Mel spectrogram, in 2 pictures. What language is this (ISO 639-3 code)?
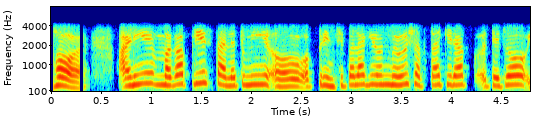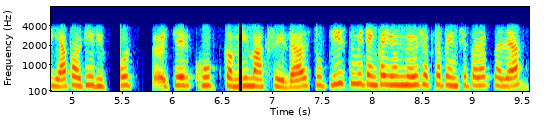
kok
